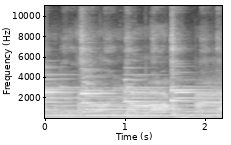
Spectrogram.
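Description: Javanese Banyumasan gamelan playing an ebeg piece: bronze metallophone keys struck with mallets ring out about twice a second over kendang drums, with a woman's voice singing.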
